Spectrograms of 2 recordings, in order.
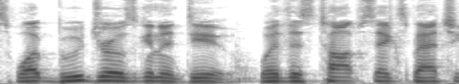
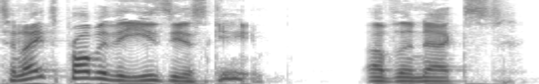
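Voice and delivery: cracking, breaking voice. Going over the upcoming schedule with a co-host, voice cracking. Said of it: "my voice cracked".

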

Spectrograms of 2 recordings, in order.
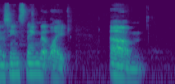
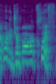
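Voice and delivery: bad, very high-pitched put-on voice; 12 semitones higher than usual. Retelling a stressed breakdown: George Lucas impression. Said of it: "my terrible George Lucas impression".

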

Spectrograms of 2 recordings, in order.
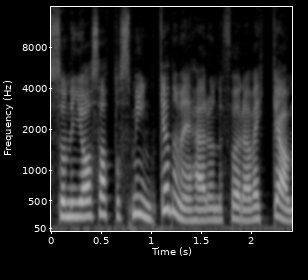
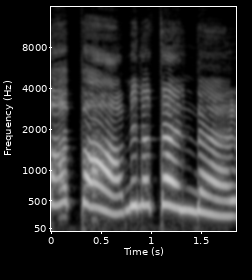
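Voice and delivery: distraught, high, loud, panicking wail; 9 semitones higher, 10 dB louder than usual. Retelling phoning their dad in a panic, retelling a distraught cry. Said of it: "Och blev helt förstörd".

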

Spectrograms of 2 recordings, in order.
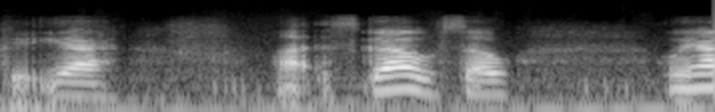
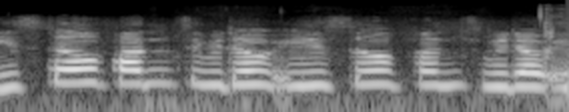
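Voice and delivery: put-on high, tearful pleading through sobs; 8 semitones higher than usual. Retelling getting out of the shower and asking him: imitating own crying. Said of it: "crying my eyes out".

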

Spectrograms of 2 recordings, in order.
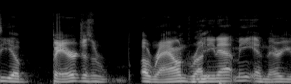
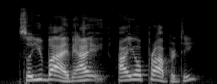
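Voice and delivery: put-on high-pitched Russian-accented boy voice; 6 semitones higher than usual. Playing an adopted eight-year-old Russian kid thanking his new father: playing a Russian kid. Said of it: "he's an eight-year-old Russian kid".

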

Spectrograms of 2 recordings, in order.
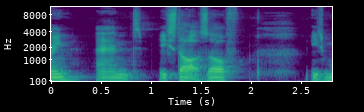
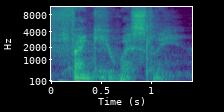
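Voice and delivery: breathy, slow, menacing villain voice. After discussing how the actor looks, the speaker tries a Kingpin impression. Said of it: "That's my Kingpin impression".

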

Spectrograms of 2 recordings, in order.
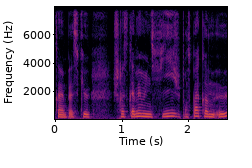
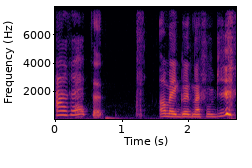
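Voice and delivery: put-on giggling, louder; 6 dB louder than usual. Acting out how a girl reacts to a guy's little joke, acting out giggling reaction. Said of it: "tu rigoles en mode".

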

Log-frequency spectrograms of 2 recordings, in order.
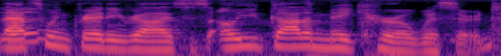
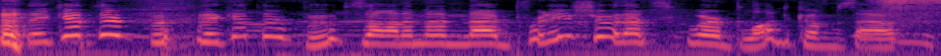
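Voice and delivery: put-on dumb teen voice, much higher pitch; 9 semitones higher than usual. Playing Trina, recounting what Mr. Treadles said, in a dumb teen voice. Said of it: "I just want to do a dumb teen voice".

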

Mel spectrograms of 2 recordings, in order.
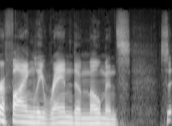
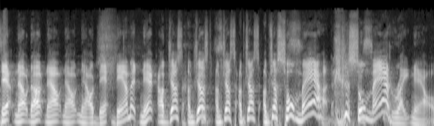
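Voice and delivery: put-on movie-star voice, mock-angry. Joking that you never feel anger from him even when he yells, mock-angry Jimmy Stewart voice. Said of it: "listen to Jimmy Stewart talk and feel anger".

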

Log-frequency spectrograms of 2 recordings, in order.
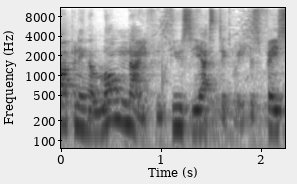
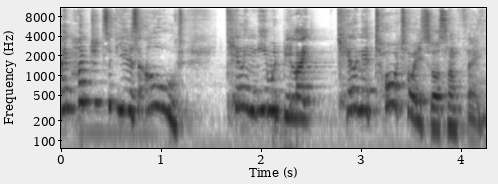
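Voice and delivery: very high, whimpering voice; 13 semitones higher than usual. A captive begs the threatening captor for mercy, whimpering. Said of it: "Stop whimpering".

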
